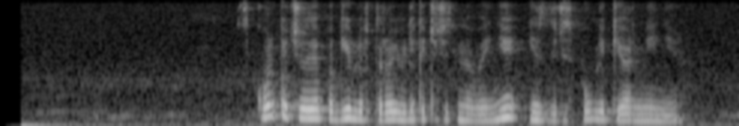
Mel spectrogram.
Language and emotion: Russian, neutral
